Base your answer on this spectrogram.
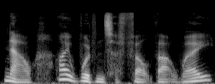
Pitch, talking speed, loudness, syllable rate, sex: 140 Hz, 195 wpm, -19 LUFS, 3.9 syllables/s, male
